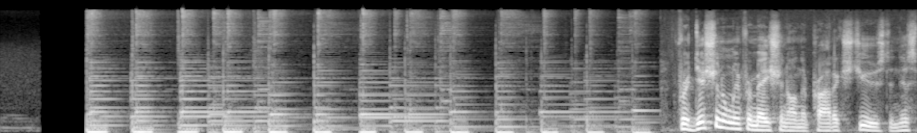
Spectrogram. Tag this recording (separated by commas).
Music, Speech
